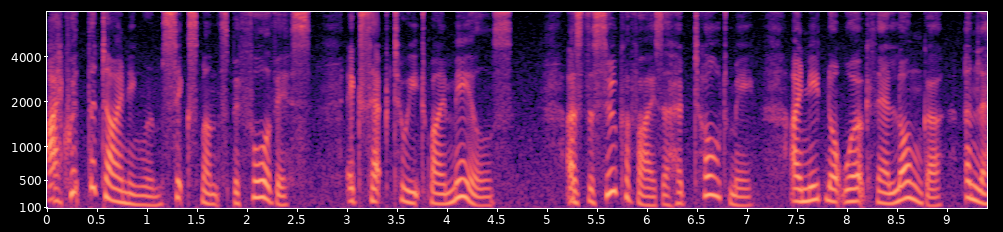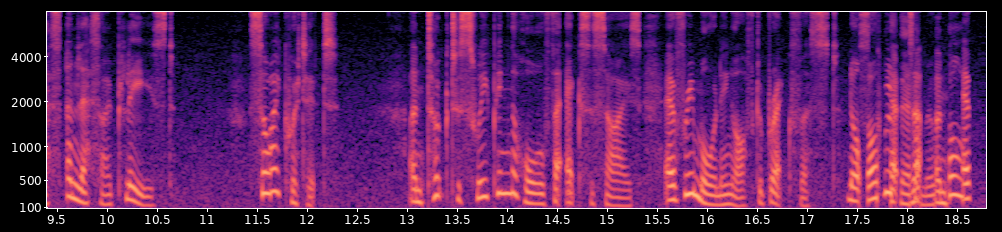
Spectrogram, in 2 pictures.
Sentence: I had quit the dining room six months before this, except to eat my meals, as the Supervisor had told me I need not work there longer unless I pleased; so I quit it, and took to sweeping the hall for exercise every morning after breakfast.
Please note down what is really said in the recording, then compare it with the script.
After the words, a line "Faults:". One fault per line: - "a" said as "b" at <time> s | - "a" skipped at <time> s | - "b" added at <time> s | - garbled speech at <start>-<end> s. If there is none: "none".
I quit the dining room six months before this, except to eat my meals, as the Supervisor had told me I need not work there longer unless unless I pleased; so I quit it, and took to sweeping the hall for exercise every morning after breakfast. [garbled]
Faults:
- "had" skipped at 0.1 s
- "unless" added at 9.6 s
- garbled speech at 17.4-18.7 s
